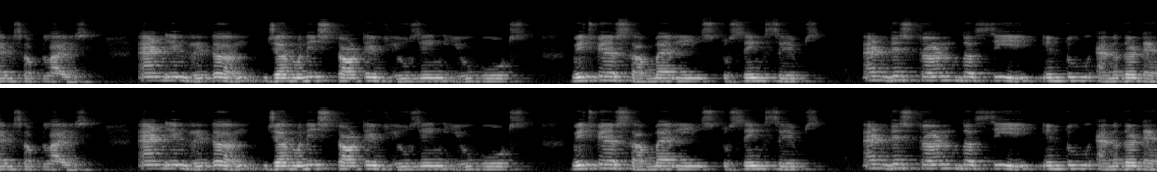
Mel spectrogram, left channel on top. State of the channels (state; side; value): identical; both; correlation 1.00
